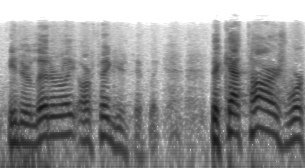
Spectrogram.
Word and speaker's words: cathare: worship Qatar all right the English word is cathari but we were missionaries in Qatar country and I learned Qatar so you're going to put up with my French pronunciation of it but what's interesting is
